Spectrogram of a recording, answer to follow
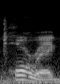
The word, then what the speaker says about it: Touareg: a volkswagen the volkswagen touareg which looks like touareg but it's actually not bad i think that's the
